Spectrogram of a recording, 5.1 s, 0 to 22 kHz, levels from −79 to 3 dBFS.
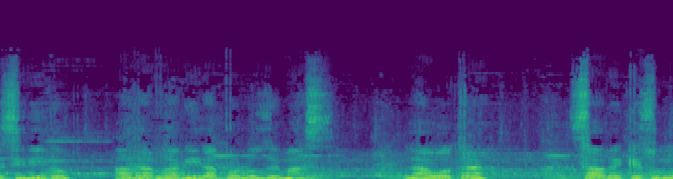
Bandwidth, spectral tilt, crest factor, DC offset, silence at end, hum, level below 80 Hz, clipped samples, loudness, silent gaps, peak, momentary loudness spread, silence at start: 15 kHz; -5.5 dB/octave; 14 dB; under 0.1%; 0 s; none; -38 dBFS; under 0.1%; -18 LUFS; none; -4 dBFS; 13 LU; 0 s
